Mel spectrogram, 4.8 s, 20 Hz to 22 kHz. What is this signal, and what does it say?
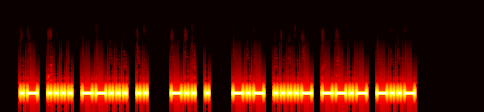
Morse code, heard as a keyed tone, about 36 wpm, 700 Hz. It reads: AH7I DE K4QX
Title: USA Callsign DE Callsign - 4 Characters - 35wpm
